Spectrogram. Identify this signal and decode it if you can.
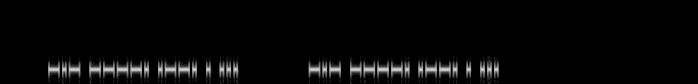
Morse code, heard as a keyed tone, about 36 wpm, 700 Hz. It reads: K9PES K9PES
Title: USA Call Signs - 5 Characters - Repeated 2x - 35wpm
